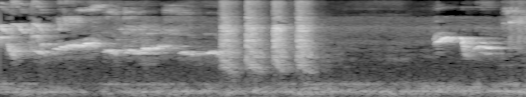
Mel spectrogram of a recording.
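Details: Oriental white-eye, singing for use as a tutor for other birds: high rambling twitter, interrupted by four loud harsh rasping bursts, then a brief pause before the twittering resumes. Low background rumble.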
